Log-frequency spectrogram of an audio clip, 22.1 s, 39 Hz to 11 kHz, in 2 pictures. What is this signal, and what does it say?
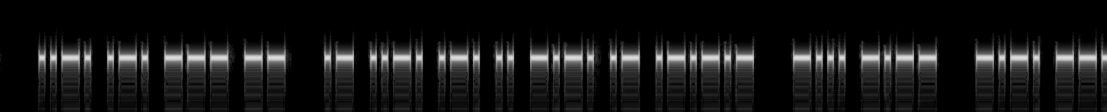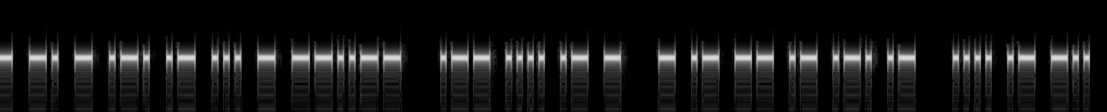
Morse code, heard as a keyed tone, about 22 wpm, 600 Hz. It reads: FROM AFRICA. BY CONTRAST, WHAT TAMARA HAD
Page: CW med Gnister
